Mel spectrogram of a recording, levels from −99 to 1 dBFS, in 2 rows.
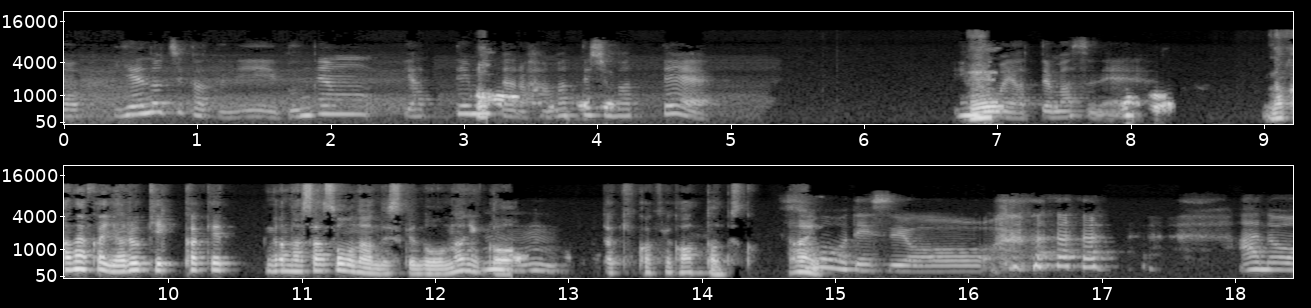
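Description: From 0.0 to 2.95 s, a faint copy of the speech trails it by 218 ms, about 30 dB down. This is an echo leak, likely residue the far side's echo canceller failed to remove. Unlike room reverb, it is a distinct delayed repeat rather than a smooth tail.

From 3.04 to 4.28 s, the speech sinks by up to about 25 dB. This is speech suppressed in double talk, likely the canceller turning down its own talker while the other side speaks. Unlike a network dropout, the dips follow the overlapping talk.

The echo leak returns at 4.3 to 4.5 s and 4.85 to 5.31 s, again 218 ms late and about 35 dB down.

Suppression recurs at 6.96 to 8.37 s, 12.6 to 13.32 s and 15.66 to 16.11 s, with drops of about 40 dB. At 14.84 s there is only a slight dip.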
